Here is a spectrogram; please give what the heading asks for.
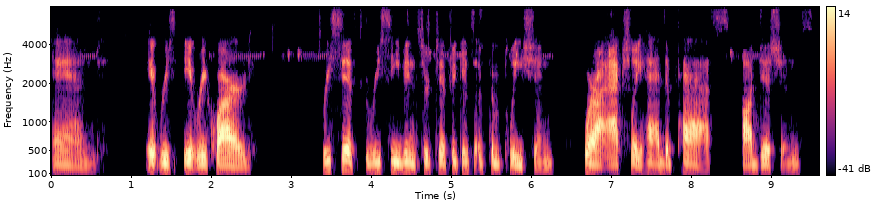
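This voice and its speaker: A woman's voice: a bass voice, measured pace, a little mellow, slightly rough, poor audio. Blunt, sarcastic woman in her fifties. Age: 50s. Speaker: YouTube livestream host. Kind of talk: casual livestream rant, answering chat.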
